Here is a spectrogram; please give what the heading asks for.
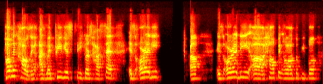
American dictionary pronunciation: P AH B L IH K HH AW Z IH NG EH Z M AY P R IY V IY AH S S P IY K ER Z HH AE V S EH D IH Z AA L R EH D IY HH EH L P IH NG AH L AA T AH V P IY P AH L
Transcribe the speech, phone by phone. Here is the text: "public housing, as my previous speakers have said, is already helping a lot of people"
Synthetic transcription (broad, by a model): P AH B L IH K HH AW Z IH NG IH Z M AY P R IY V IY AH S S P IY K ER Z HH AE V S EH D IH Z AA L R EH D IY HH EH L P IH NG AH L AA T AH V P IY P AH L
